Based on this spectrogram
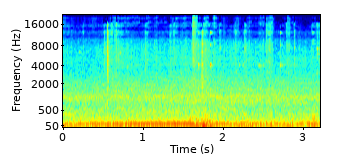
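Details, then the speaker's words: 1987 Saab 900 Turbo, 38 years old, still warming up: pulling from second gear around 3,000 rpm, the turbo audibly spools and boost comes on, climbing through the revs faster; low, even pull with no knocks or rattles, normal healthy boost. "Can hear the turbo spool up. Second that turbo boost comes on, starts climbing through the revs a lot more"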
